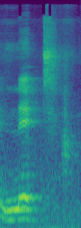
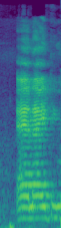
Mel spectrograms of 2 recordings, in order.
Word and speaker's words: knit: Next हमारा word है नेट, KNIT, नेट। NIT मत कर देना, के साइलेंट है इसलिए नेट बोल रहे हैं, ठीक है।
